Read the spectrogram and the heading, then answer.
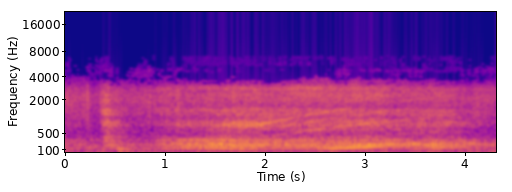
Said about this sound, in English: Forcing the car to the limit of its speed, Kent races toward Linwood, convinced now that the mechanical man is more than just a myth.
